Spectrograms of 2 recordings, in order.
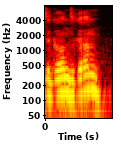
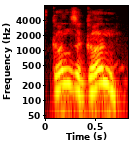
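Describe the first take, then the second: First: Lightly voiced little guy relaying a verdict; guy at the desk. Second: Big-guy voice, pitched up and louder; loud, higher verdict from a big guy. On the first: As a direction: pass the verdict along in a lightly acted voice. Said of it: "and the guy goes". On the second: Acted. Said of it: "the big guy kinda takes it".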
